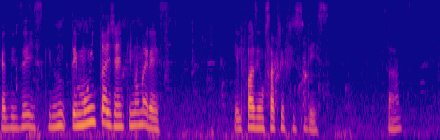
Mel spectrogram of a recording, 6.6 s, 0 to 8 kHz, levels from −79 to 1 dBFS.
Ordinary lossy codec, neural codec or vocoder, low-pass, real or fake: none; none; none; real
